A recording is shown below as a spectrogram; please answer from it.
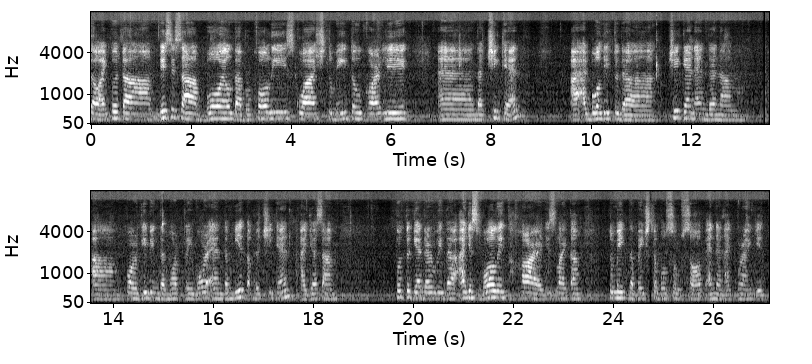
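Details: Adult woman; Unaffected speaker.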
